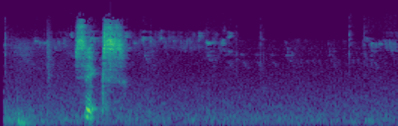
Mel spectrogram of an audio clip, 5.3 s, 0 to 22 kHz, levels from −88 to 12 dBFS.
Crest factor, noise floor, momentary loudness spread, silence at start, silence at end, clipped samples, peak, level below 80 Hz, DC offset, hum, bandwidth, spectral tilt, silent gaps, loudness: 24 dB; -55 dBFS; 29 LU; 0.25 s; 2.5 s; under 0.1%; 0 dBFS; -54 dBFS; under 0.1%; none; 14 kHz; -1 dB/octave; none; -15 LUFS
